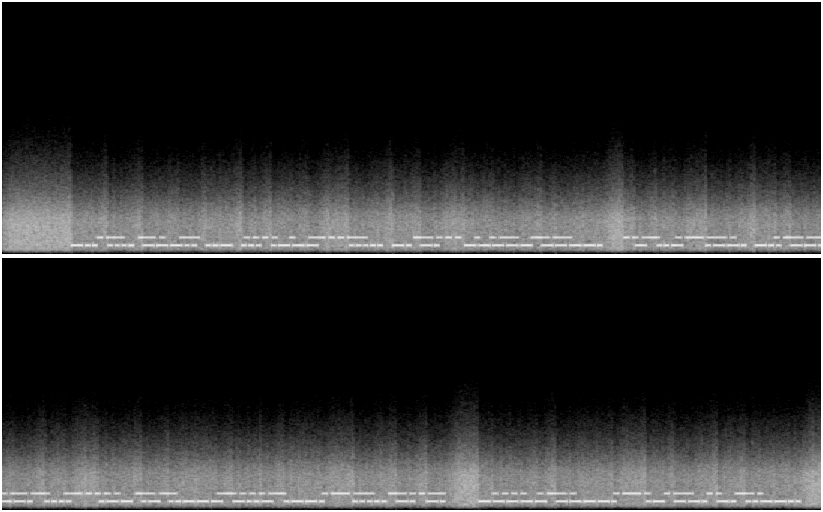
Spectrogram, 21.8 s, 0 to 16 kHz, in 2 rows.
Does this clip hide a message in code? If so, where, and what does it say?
Yes: Morse code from 0.9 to 21.6 s, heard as two keyed tones, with radio static. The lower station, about 25 wpm, 570 Hz: DH8USJ 5NN 09 TU PD9H WA2XP 5NN 09 AGN?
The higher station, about 19 wpm, 1060 Hz: ANT HEX BEAM UP 16M <BT> WX HR RAIN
